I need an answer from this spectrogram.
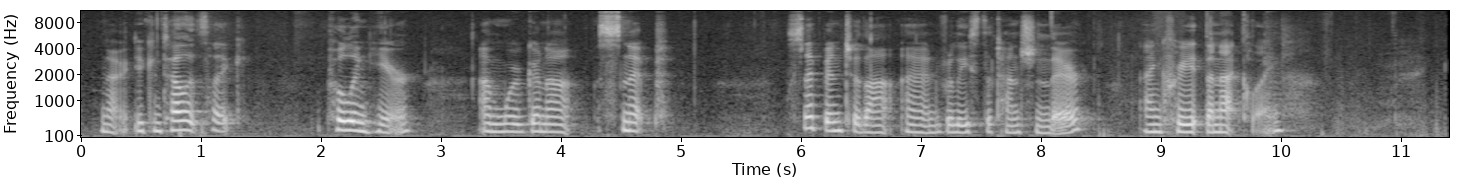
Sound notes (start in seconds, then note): none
